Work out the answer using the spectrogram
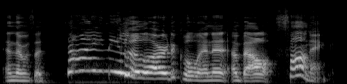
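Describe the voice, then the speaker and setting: High-pitched with huge swings in pitch, she talks a little fast. The speaker, a woman in her thirties and fan audio drama creator, is a podcast guest chatting casually in interview answers, enthusiastic, informal and full of giggles.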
